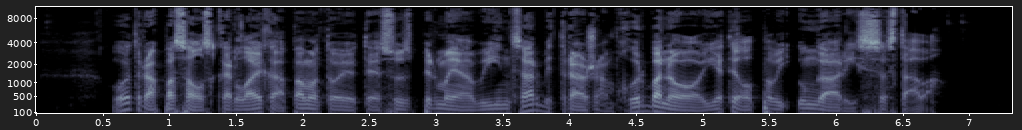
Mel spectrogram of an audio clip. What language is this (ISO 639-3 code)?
lav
